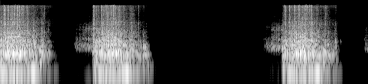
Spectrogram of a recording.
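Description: Three separate bursts from a sewing machine attaching piping to blouse strips, each running about a second with silent pauses between, loud and close.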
